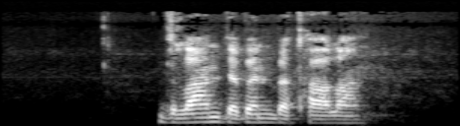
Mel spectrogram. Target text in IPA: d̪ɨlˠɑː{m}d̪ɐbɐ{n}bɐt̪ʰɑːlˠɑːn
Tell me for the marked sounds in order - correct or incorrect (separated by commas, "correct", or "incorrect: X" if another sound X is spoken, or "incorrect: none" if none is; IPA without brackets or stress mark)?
incorrect: n, correct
